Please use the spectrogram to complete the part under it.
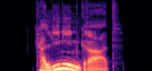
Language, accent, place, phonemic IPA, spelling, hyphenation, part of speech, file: German, Germany, Berlin, /kaˈliːniːnɡʁaːt/, Kaliningrad, Ka‧li‧nin‧grad, proper noun, De-Kaliningrad.ogg
- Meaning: Kaliningrad (an oblast or federal subject of Russia; an exclave on the Baltic Sea, between Poland and Lithuania)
